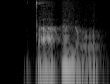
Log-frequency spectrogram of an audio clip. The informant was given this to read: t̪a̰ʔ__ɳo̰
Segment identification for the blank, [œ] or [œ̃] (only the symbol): œ̃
